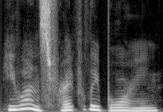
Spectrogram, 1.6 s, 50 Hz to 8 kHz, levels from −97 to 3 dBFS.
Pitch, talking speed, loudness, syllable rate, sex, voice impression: 215 Hz, 145 wpm, -14 LUFS, 4.6 syllables/s, female, very feminine, slightly young, very adult-like, very thin, slightly relaxed, slightly weak, slightly dark, soft, clear, fluent, very cute, intellectual, refreshing, sincere, very calm, very friendly, very reassuring, very unique, very elegant, wild, sweet, slightly lively, very kind, slightly modest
